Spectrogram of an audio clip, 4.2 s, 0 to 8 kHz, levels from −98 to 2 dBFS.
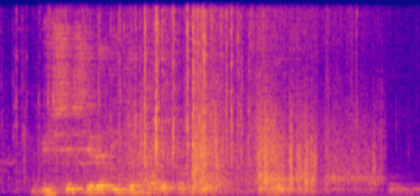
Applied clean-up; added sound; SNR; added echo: none; Bicycle; 1 dB; reverberation time 0.5 s.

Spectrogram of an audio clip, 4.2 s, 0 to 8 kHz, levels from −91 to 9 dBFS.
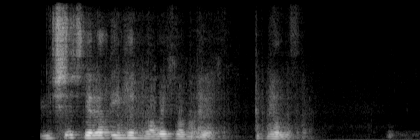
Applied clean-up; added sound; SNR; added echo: neural mask model DeepFilterNet 3.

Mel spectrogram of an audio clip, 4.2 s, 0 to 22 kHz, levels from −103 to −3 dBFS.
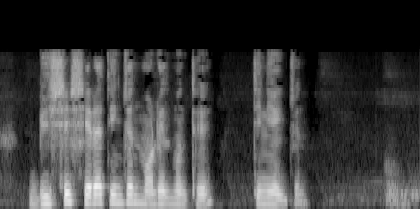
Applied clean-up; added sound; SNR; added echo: none; none; none; none.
